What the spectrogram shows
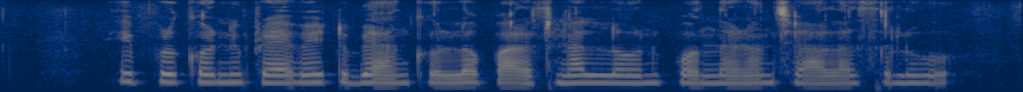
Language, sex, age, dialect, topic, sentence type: Telugu, female, 31-35, Telangana, banking, statement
